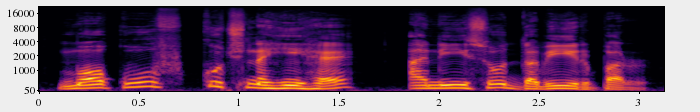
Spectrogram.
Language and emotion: Urdu, neutral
